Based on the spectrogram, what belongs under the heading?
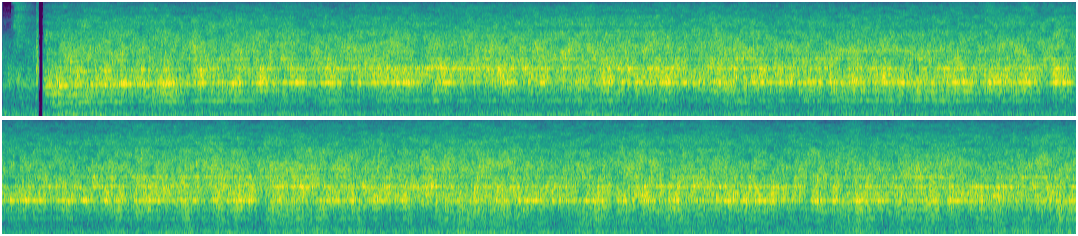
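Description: Train running: a steady rushing noise with a steady high-pitched whine over it.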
